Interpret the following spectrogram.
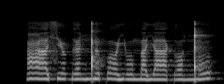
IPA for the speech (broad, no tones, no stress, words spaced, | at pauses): ʕaːsʲɔːɡɜ ŋ͡ǃəpɔːjoːma jaːɡɔŋ͡ǃo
